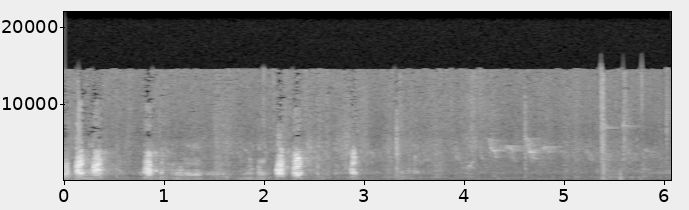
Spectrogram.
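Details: Puppies giving short high yapping barks, several quick paired yips in the first three seconds, then fainter scattered sounds and quieter background.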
